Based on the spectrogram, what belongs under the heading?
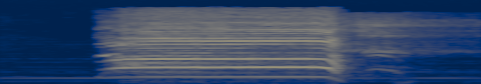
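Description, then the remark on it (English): A person voices the character Leonidas's scream of agony, longing and confusion: a single loud, strained scream, held for just over a second at a steady high pitch before breaking off abruptly, followed by faint background noise. “Bit of agony, longing, confusion within the scream.”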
